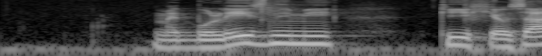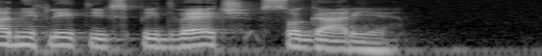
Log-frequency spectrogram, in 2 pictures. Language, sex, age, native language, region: Slovenian, male, 18-29, Slovenian, Gorenjska region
